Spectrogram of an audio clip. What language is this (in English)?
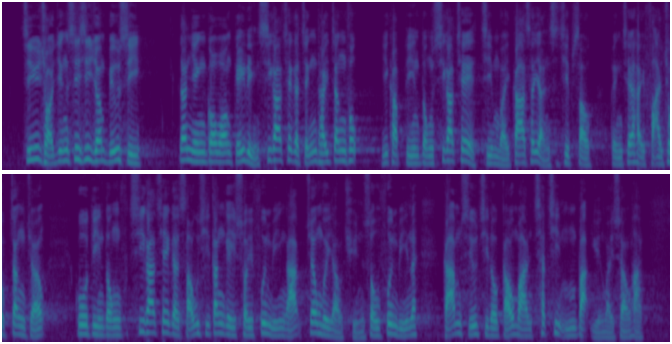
Cantonese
